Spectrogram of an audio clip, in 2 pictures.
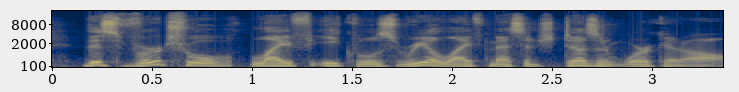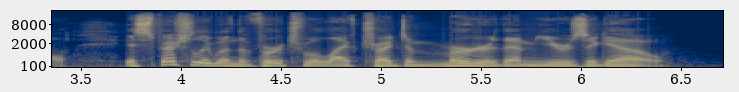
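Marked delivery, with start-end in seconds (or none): none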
